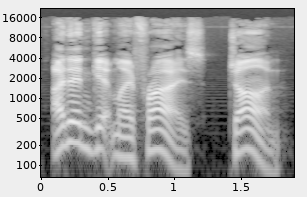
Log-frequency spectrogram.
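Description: The name sounds cut off and stuck on.

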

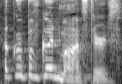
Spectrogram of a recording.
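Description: It is read in a lively, upbeat tone.

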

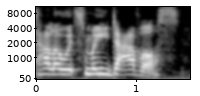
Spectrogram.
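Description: It is said in a Yorkshire accent.

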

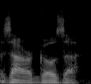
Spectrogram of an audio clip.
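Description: The name is said with English pronunciation.

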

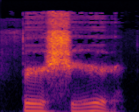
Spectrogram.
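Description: The vowel in sure is stretched and overemphasized. "we'll say for sure"

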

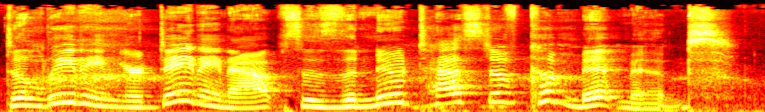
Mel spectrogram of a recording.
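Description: The line is read in a put-on announcer voice. "what's an announcer voice?"

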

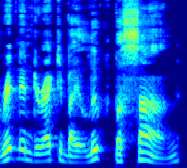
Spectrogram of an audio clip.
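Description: Luc Besson is said with an English accent.

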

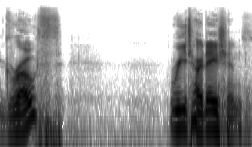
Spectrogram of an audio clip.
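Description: There is a pause between the two words. It sounds like two separate things. The speaker calls it wrong.

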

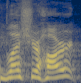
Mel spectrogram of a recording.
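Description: It is said sincerely and warmly.

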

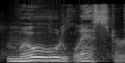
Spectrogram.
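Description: The name is said with a British pronunciation. The speaker calls it right. "how would we say it?"

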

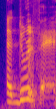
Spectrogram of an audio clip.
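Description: It is said in a put-on French accent.

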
